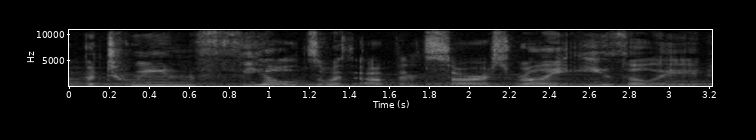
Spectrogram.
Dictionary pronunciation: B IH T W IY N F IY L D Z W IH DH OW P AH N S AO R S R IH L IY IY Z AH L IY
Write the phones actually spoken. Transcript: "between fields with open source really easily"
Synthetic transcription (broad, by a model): B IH T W IY N F IY L D Z W IH DH OW P AH N S AO R S R IH L IY IY Z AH L IY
